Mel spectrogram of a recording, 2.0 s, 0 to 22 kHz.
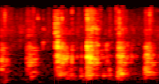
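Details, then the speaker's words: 2015-17 Mustang GT Coyote water pump, spun by hand with its pulley removed: gritty, rough rasping in short bursts about three times a second. Tons of play; the water pump bearing is worn, while the other pulleys and the alternator pulley are smooth. "Let's see what this feels like. Yeah, tons of play. Yeah, you can see how noisy it"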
